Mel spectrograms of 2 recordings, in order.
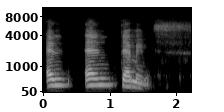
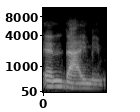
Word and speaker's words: enthymeme: Enthymemes. Enthymemes. Spelled what? How do you spell Enthymemes? Enthyme. Enthymeme. You should have said endymeme, but that's not how it's pronounced. It's pronounced enthymeme.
